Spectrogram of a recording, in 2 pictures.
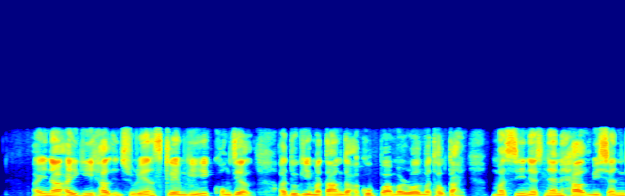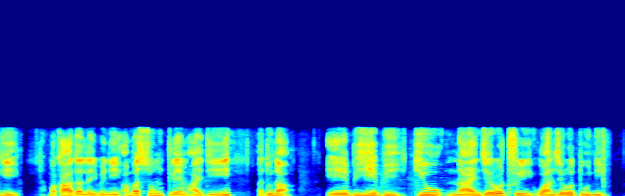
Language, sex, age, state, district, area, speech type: Manipuri, male, 18-30, Manipur, Kangpokpi, urban, read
